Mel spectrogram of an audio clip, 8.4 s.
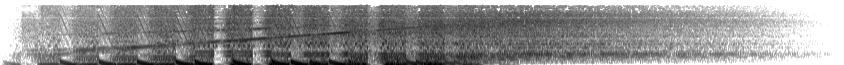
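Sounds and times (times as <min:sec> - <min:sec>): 
game background music: 0:00.0 - 0:06.3.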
